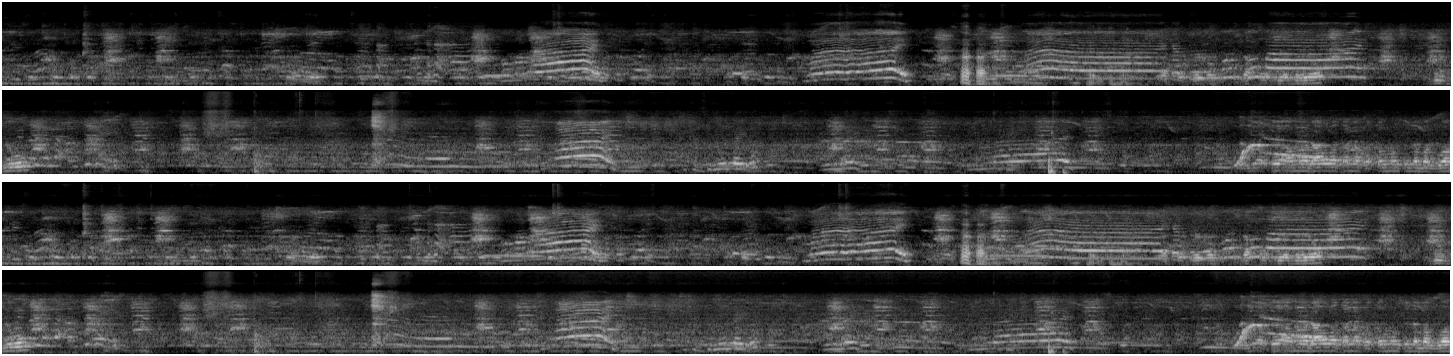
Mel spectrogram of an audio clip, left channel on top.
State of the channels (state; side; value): normal; both; correlation 0.22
